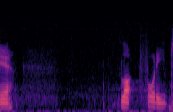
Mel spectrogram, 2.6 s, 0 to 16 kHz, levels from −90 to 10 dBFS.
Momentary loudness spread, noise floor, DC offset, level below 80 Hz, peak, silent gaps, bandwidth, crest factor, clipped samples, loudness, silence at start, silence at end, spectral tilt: 6 LU; -70 dBFS; under 0.1%; -76 dBFS; -18 dBFS; none; 10 kHz; 24 dB; under 0.1%; -38 LUFS; 0 s; 0 s; -7 dB/octave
